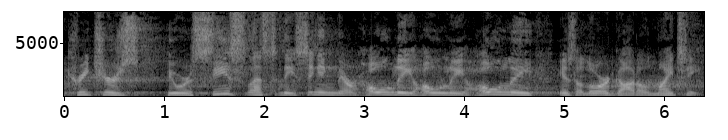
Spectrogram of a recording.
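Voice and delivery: loud, ringing pulpit delivery; full-force preaching. Real, not acted. Preacher describing God's throne to the congregation, full-force preaching. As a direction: proclaim the vision to the whole congregation.

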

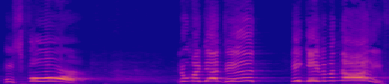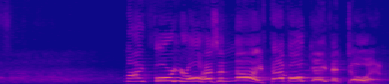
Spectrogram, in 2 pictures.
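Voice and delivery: high, full-force comic yelling; hammed-up, high-pitched bellow of disbelief; outraged shout. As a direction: shout it in incredulous outrage, stretching the key words. Mock outrage at grandpa's knife gift.

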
